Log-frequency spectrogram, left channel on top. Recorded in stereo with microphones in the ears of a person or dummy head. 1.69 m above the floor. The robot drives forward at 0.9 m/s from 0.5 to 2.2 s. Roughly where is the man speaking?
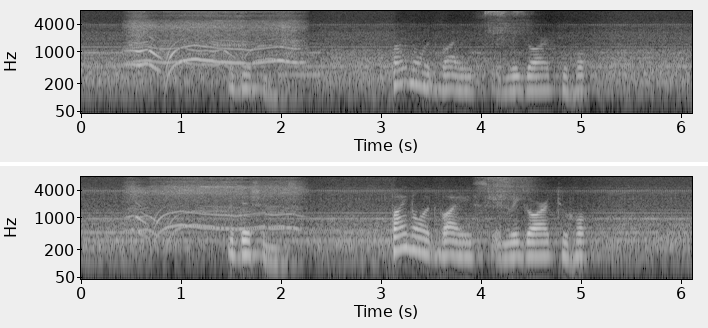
Right.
